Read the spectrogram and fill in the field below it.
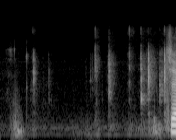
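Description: Python code being typed on a computer keyboard: a few sparse, crisp key clicks with pauses, ending in a quicker cluster of taps.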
